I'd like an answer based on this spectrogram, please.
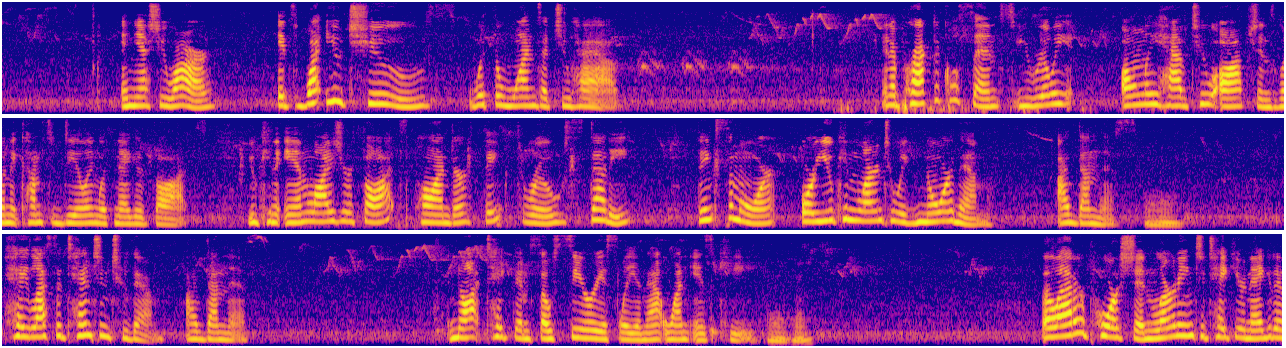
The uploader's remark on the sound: I used my iPad to record this podcast so I apologize for the listening quality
